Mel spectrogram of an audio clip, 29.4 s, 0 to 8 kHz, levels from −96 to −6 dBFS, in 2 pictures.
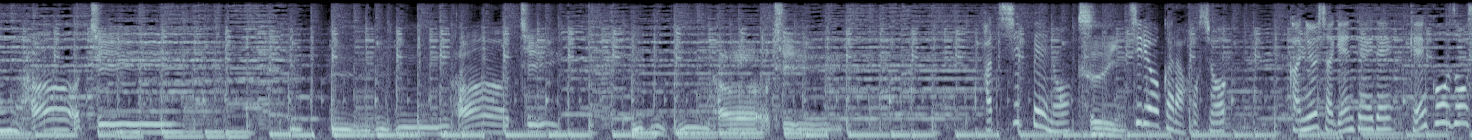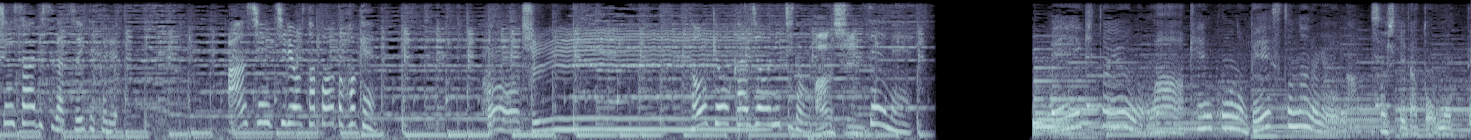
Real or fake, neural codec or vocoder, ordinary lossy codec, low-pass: real; none; none; 7.2 kHz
